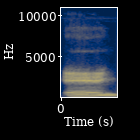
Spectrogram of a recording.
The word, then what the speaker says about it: Ingres: So when you look at people like, I'm going to say Ang, which is Ingres, and I can tell you 8 different ways that I've been told and how to pronounce that.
